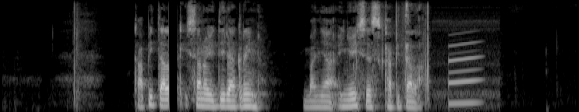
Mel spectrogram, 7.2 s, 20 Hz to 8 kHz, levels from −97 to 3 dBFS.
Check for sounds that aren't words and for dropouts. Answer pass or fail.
fail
